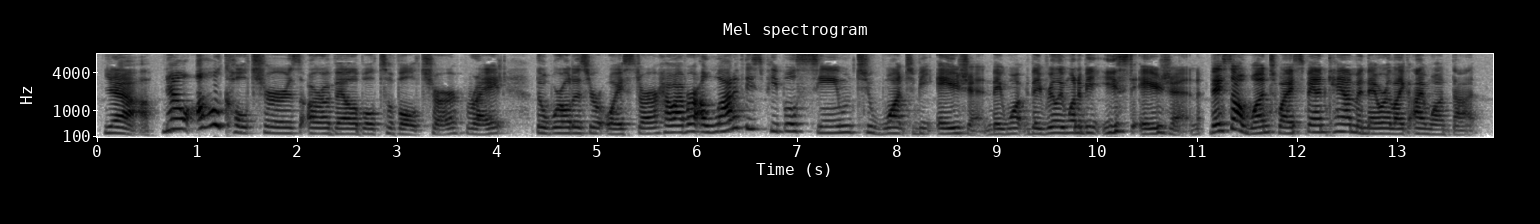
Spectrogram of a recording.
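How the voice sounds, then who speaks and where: Sarcastic woman doing casual vlog commentary, mid-pitched and chatty. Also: expressive, normal speed, hardly any pauses, fairly bright tone. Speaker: YouTuber.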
